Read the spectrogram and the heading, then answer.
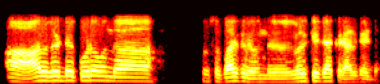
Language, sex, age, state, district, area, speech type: Kannada, male, 18-30, Karnataka, Bellary, rural, conversation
